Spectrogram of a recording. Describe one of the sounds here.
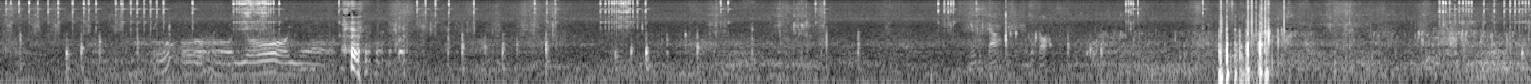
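Water laps gently against a kayak hull.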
